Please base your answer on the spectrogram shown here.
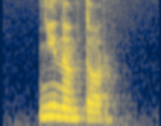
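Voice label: "нинӧмтор", Komi-Zyrian, female; kpv audio dict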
